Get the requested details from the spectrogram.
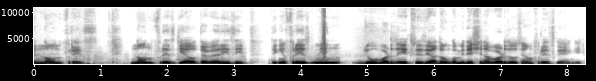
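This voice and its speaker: A man with a smooth, mellow, medium-pitched voice lectures on English grammar, explaining in Hindi mixed with English and reading example sentences slowly. The recording is dull and lo-fi with faint noise.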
